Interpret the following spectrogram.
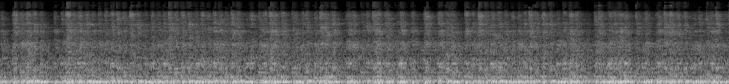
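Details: Turbo John methanol-fuelled racecar after repair of a broken part from Street Car Takeover, methanol drained from oil pan, in second gear: deep, lumpy race-cam rumble holding steady without knocks or rattles; engine seems OK, running normally.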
